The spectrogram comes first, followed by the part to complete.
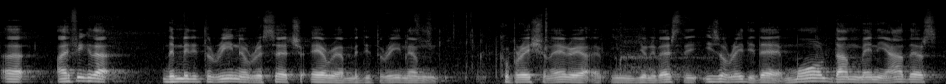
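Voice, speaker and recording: A man with an Italian accent speaks earnestly as a panelist in a forum discussion, representing a university network. His voice is on the low side with a darkish tone, at normal speed.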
